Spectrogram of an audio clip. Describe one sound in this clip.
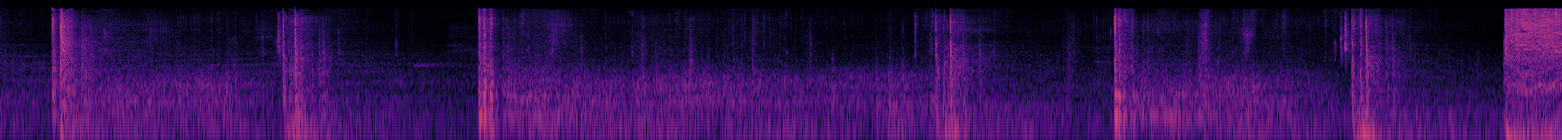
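A skateboard clacks down hard on landing.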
